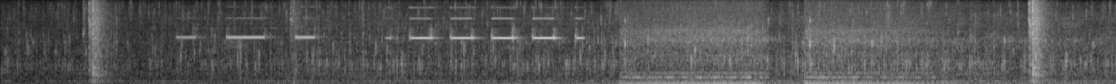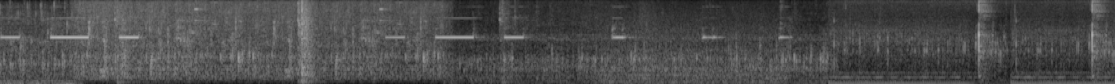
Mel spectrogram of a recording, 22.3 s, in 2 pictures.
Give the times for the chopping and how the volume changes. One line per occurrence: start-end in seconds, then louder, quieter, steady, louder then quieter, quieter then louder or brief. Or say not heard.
not heard.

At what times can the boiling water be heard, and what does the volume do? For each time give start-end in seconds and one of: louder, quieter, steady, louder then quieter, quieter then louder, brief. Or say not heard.
0.0-22.2 louder then quieter.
